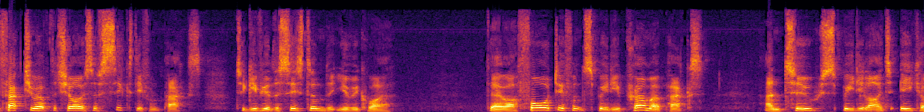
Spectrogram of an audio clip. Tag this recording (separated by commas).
Speech, inside a small room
